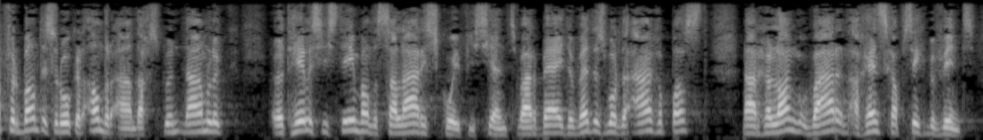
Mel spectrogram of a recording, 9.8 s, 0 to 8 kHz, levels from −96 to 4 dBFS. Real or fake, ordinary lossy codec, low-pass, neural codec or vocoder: real; none; 7.2 kHz; none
